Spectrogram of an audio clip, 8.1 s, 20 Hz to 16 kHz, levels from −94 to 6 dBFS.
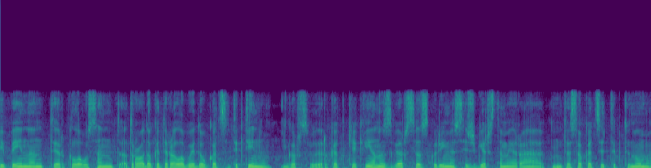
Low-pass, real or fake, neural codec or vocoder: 7.2 kHz; fake; codec, 16 kHz, 4.8 kbps, FACodec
